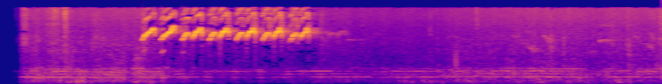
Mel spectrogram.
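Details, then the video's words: Masteran songbird, kept as a tutor bird and described as sweet-sounding: a rapid run of about ten high, sharp chirped notes lasting under two seconds, over a steady low humming drone in the background. "BURUNG MASTERAN IMUT NAN CANTIK..SUARANYA BAGUS ADEM SEJALUR"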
